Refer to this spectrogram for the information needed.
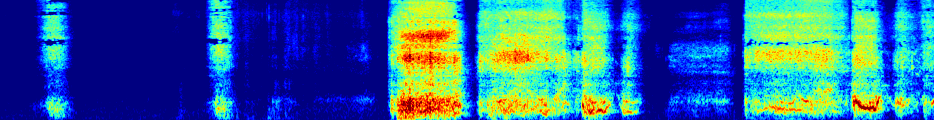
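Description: Several short wet sneezes, then loud forceful nose blowing into a tissue.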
